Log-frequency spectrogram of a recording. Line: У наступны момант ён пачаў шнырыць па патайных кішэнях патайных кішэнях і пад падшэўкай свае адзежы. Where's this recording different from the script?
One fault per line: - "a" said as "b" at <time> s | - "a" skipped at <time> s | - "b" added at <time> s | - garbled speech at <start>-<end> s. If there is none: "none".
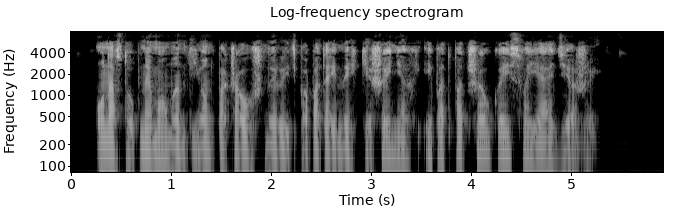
- "патайных кішэнях" skipped at 3.5 s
